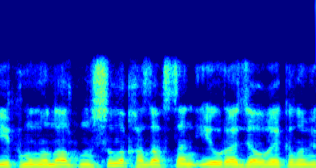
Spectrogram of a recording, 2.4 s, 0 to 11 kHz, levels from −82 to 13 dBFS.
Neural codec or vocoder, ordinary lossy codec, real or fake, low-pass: codec, 16 kHz, 8 kbps, FreqCodec, smaller model; none; fake; 7.2 kHz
